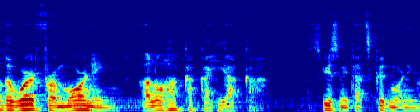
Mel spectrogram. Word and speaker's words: kakahiaka: So the second K is sometimes pronounced by kupuna as kachahiaka, kachahiaka.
